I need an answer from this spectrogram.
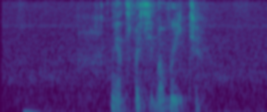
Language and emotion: Russian, neutral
